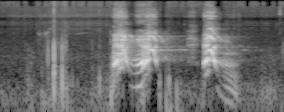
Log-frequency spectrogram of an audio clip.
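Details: Pet Jack Russell Terrier, of the pair Treisy and Azzuro, barks excitedly on a hot day: a double bark, a pause, another bark, then the start of a fourth, loud and harsh with faint soft background noise.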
